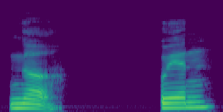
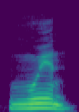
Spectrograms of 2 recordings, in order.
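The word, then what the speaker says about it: Nguyễn: So we have ng, u, I, e, n. Okay, so from this n, i, e, in, u, uyen, win, ng, win, ngwin. Okay, ngwin. And with the accent mark, it's like making a question. It's like making a question. So ngwin, ngwin. That's how you say it.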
